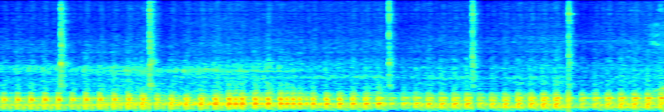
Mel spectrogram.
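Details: Yamaha Jupiter MX (old model) motorbike test-run right after replacing the clutch plates: a steady, even thumping idle at about four beats a second with no rattle or clatter; the engine sounds healthy after the clutch job.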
